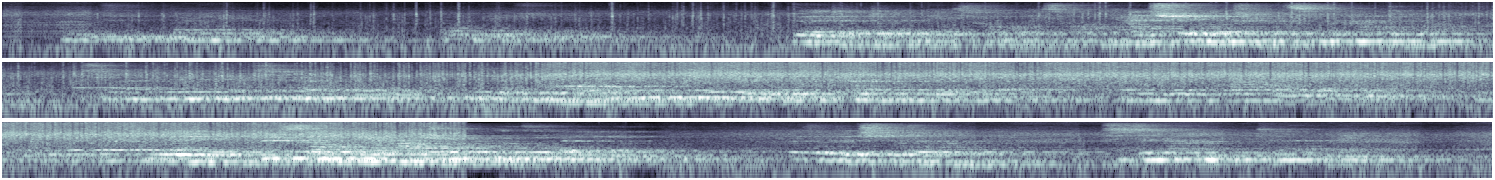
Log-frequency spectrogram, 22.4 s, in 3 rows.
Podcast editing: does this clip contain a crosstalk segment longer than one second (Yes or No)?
Yes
